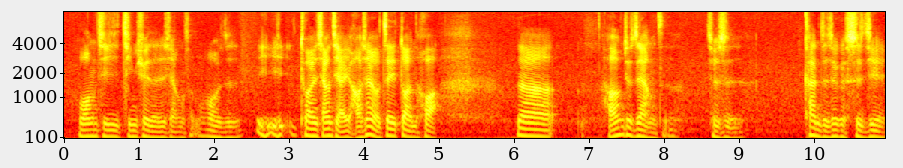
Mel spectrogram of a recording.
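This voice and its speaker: Delivered at a moderate pace, the speech has ordinary pitch variation and long, frequent pauses. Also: man, fairly low pitch for a man. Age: 30s. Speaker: podcaster. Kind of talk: solo reflective monologue. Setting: at home. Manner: halting.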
